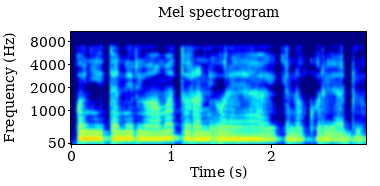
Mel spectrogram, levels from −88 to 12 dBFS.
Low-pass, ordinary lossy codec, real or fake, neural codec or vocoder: 7.2 kHz; AAC, 32 kbps; real; none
